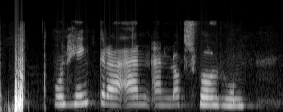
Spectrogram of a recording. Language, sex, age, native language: Icelandic, female, 12, Icelandic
